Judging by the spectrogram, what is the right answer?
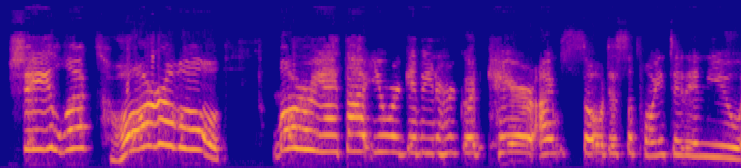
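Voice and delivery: shrill, very high, loud, carrying scream. Retelling how the mom's friend screamed in a restaurant: imitating Kay screaming. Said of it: "screams out in the restaurant".

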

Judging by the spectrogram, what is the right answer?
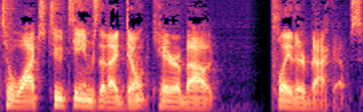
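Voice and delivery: ordinary delivery

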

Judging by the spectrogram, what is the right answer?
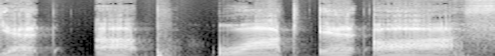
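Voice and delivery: put-on raspy smoker voice. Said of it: "my coach, who smoked during practice, his, his voice".

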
